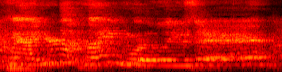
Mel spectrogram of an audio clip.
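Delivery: high mocking singsong, laughing; high sing-song taunt. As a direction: gloat at them with a laugh. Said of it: "And I'm like".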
